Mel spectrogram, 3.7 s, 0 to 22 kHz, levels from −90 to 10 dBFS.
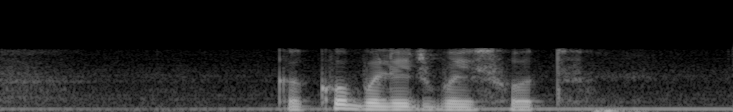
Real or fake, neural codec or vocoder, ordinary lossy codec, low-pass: real; none; AAC, 32 kbps; 3.6 kHz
